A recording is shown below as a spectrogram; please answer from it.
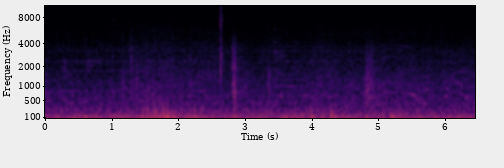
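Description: Low, steady rumble of idling outboard boat engines, with a couple of sharp pops about two and a half seconds in.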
